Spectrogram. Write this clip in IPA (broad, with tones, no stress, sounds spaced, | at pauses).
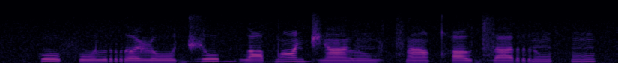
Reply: k o˦˨ f o˨˦ l r ɤ˨ ɭ o˨ d͡ʒ o˦ bʱ u˨ dˤ õ˦ d͡ʒ ã˨ l ũ˨ v t͡s ã˨ qʰ u˨ d͡z a˨ r ũ˧ h ũ˧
